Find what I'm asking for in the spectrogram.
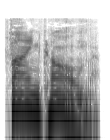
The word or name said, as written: fine comb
